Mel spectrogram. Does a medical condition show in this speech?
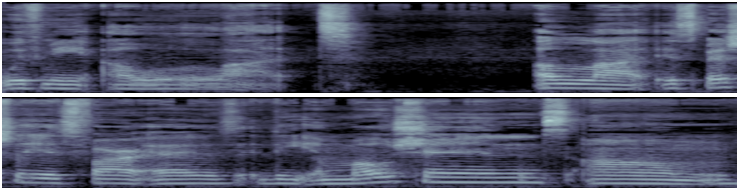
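No.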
